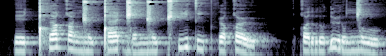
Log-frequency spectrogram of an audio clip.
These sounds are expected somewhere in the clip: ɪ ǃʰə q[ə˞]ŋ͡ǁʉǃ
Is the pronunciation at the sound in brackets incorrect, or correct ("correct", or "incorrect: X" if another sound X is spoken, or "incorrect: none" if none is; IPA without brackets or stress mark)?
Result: incorrect: ɜ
